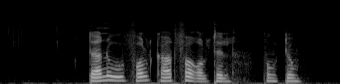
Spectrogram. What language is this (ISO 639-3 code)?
nor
